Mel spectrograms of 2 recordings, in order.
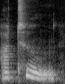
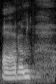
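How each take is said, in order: First: It does not sound like the season word. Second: It sounds like the season word autumn. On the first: "or Atum" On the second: "sounding kind of like fall"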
